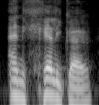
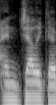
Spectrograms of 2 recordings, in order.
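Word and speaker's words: Angélico: just say it right you can hear Shani saying and Helo not Angelico but this guy continues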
